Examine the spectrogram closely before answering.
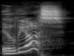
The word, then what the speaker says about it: Ilias: Is it pronounced Asaya and Ilias and Oktai? Or are there different ways to pronounce them? That's all correct.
